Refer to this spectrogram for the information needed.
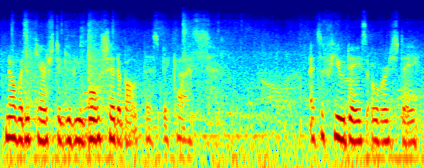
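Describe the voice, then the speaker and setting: A woman's voice: lowish voice, little pitch movement, moderate pace, vocal fry, music in the background. A woman talking casually to her camera as she travels through an airport, chatty and sarcastic, swearing freely. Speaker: vlogger. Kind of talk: casual travel vlog monologue. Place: airport terminal.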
